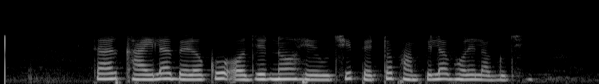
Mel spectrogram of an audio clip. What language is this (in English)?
Odia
